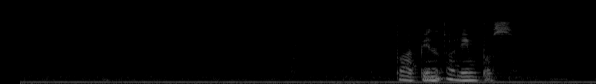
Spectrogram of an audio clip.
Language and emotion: Russian, neutral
